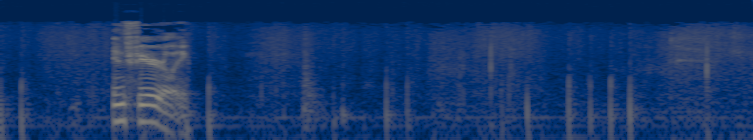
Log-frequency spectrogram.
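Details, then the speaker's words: Brief speech, then soft finger taps in groups of two or three: posterior chest percussion on a standardized patient, finger on the back struck quickly, from the top of the lung fields downward, comparing side to side. "you place your index or middle finger uh on the patient's posterior chest and with your other index or middle finger strike quickly two or three times"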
